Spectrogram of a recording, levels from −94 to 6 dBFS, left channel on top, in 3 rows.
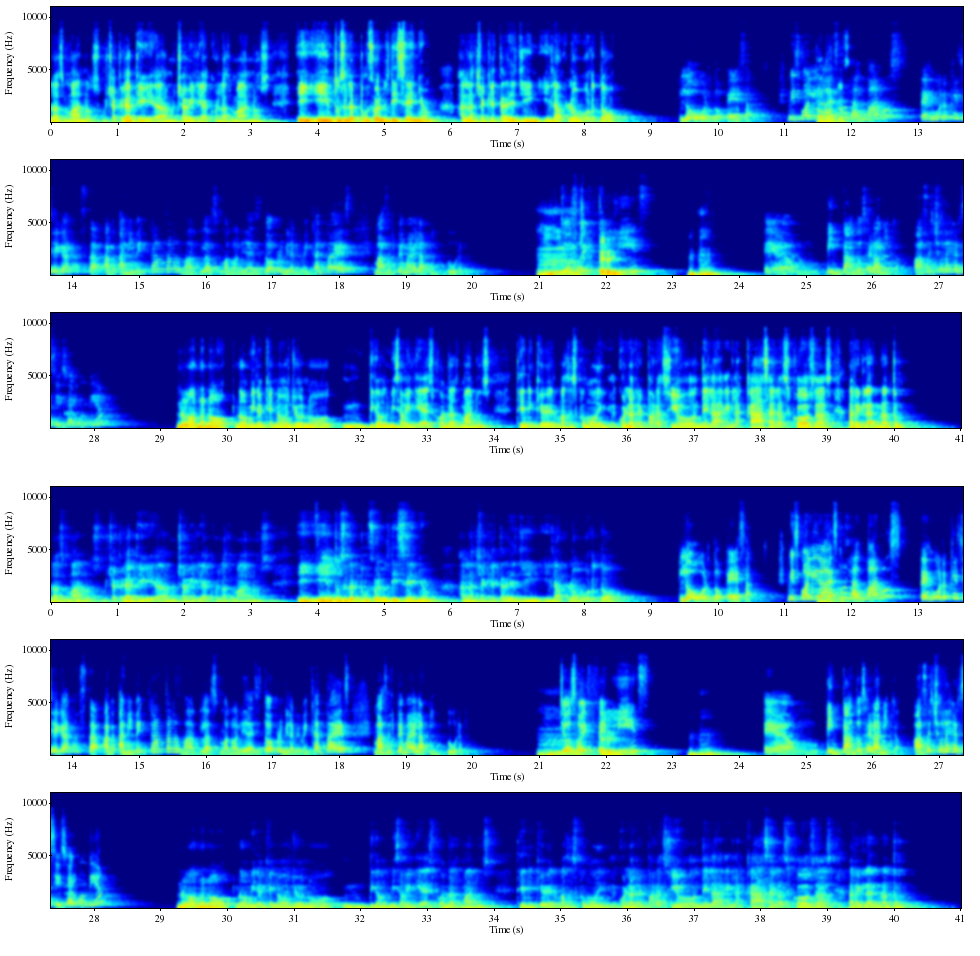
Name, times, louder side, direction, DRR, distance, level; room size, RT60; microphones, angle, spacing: voice 1, 0.0-3.3 3.7-8.5 11.5-11.9 21.0-21.6 21.9-22.2 23.2-23.7 29.2-33.9 34.4-40.1, left 5 dB, 70° left, 11 dB, 0.4 m, -31 dB
voice 2, 4.0-4.4 9.4-10.5 11.1-12.7 13.0-19.9 21.3-22.5 24.4-28.2, right 5 dB, 85° right, 11 dB, 0.5 m, -37 dB
10.5 x 6.8 x 2.5 m, 1.0 s
head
